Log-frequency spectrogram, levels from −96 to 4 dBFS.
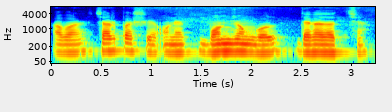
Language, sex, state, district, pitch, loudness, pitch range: Bengali, male, Tripura, West Tripura, 120 Hz, -18 LUFS, 120-130 Hz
